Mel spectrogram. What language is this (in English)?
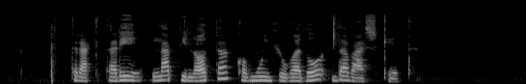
Catalan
